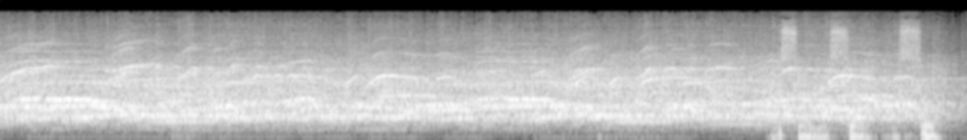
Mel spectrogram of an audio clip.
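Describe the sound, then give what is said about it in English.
A large crowd cheers and whoops loudly and continuously, many overlapping voices filling the sound, with a few sharp clap-like bursts near the end before it cuts off. “So round of applause for that.”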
